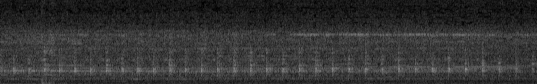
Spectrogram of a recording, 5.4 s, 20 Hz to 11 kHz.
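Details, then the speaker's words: BMW X5 petrol engine at cold start idle with a steady, sharp knock about three times a second, seemingly from up top, worsening over time; quiets down after about ten minutes of warm-up. "so you guys can probably already hear that we have a knocking noise it sounds like it's coming from up top somewhere so you could really hear when you're outside down here"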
